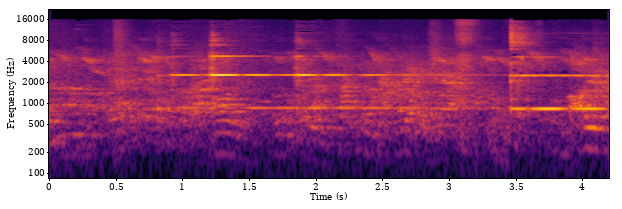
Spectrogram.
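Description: Small metal altar bell struck twice, about a second in and again near the end, each strike ringing on with a steady high tone for a couple of seconds.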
